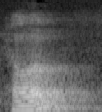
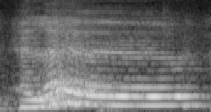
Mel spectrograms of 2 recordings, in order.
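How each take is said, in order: First: It is said in a normal, questioning voice. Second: It is said in a Mrs Doubtfire voice.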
